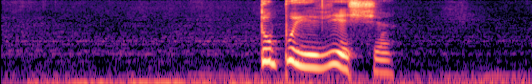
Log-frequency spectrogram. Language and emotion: Russian, angry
